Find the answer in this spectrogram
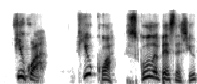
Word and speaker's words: Fuqua: professor at Duke University's, is it pronounced Fuqua? Fuqua.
